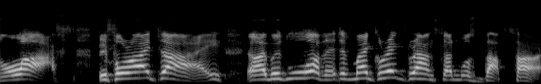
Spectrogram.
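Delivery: put-on English accent. Doing the voice of an aging father from england, in an english accent. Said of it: "My father's from England ... and I always do his voice".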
